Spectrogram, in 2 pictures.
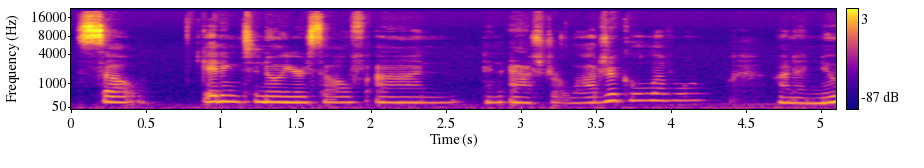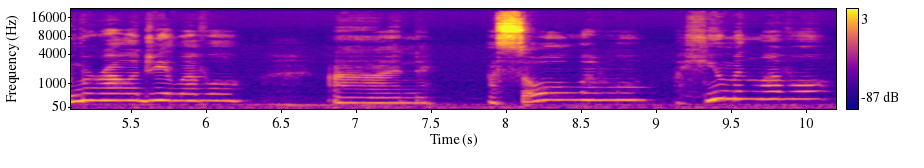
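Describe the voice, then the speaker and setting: A woman's voice: mid-range voice, unhurried. Candid woman giving a spiritual talk. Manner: candid and earnest, swears casually; animated, acts out inner voices. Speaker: tarot reader and spiritual coach. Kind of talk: casual spiritual channeling talk.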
